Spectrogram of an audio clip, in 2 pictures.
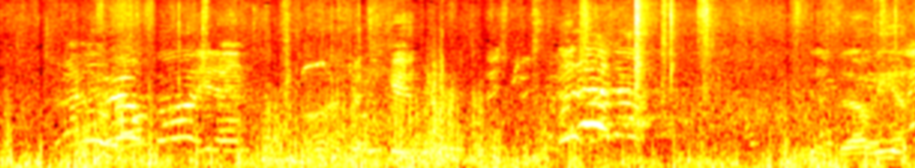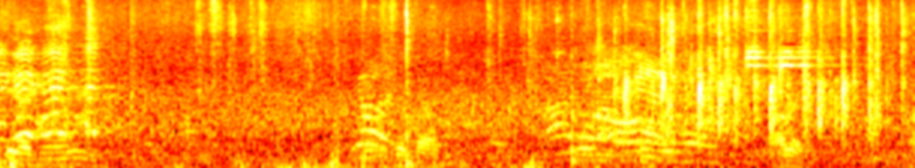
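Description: Young men shout to each other across an open pitch outdoors.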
